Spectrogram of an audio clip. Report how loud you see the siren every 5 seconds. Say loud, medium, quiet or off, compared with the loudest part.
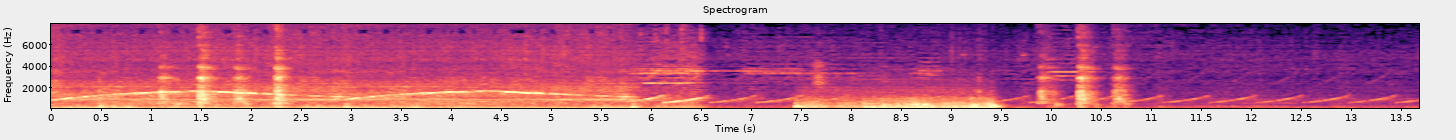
loud, medium, quiet.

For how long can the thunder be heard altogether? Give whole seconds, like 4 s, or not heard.
2 s.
